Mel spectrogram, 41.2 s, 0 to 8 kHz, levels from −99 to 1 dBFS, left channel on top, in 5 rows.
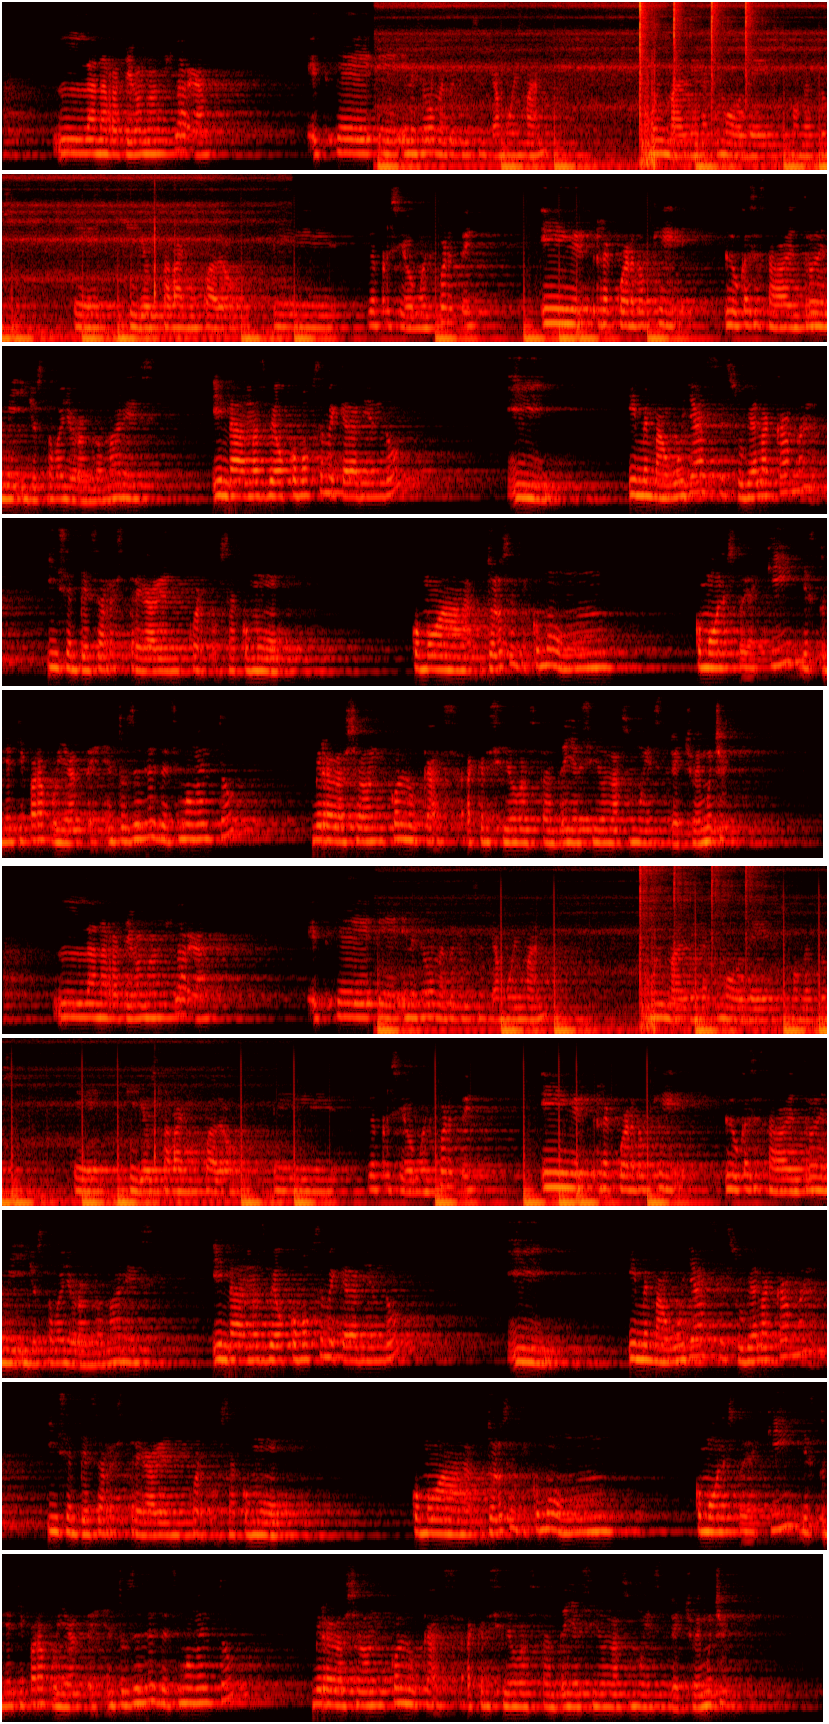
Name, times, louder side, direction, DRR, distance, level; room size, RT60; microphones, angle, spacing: voice 1, 0.5-2.1 3.1-5.5 6.4-8.3 9.0-10.7 11.0-11.6 11.9-13.0 13.6-15.1 15.5-18.0 18.6-20.5 21.5-22.0 22.8-24.7 25.2-27.6 28.9-30.9 31.7-35.4 36.1-40.3, left 1 dB, 20° left, 5 dB, 1.5 m, -52 dB
Fire, 3.7-11.2, left 15 dB, 70° left, 0.8 m, -48 dB
sound 1, 3.8-4.3 5.0-6.0 6.9-7.4 7.8-9.9 10.6-11.7 12.6-13.1 13.5-15.0, right 1 dB, 65° right, 1.1 m, -52 dB
26.5 x 21.5 x 9.7 m, 2.5 s
head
